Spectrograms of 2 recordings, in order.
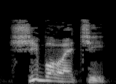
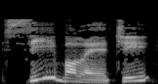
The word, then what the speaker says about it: chibolete: Os homens de Gileade lhe diziam: "Então diga chibolete". Se ele dizia cibolete, não podendo pronunciar corretamente a palavra, eles o agarravam e matavam nos valquele tempo, naquele tempo, perdão, foram mortos 42.000 efraimitas.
